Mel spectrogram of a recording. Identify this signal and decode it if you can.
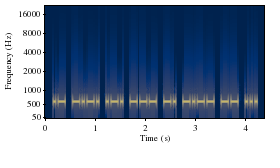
Morse code, heard as a keyed tone, about 25 wpm, 600 Hz. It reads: ACRONYMS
